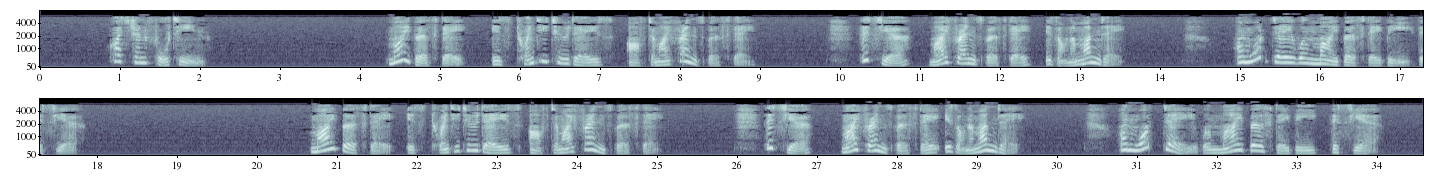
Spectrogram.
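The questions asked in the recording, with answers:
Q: On what day will my birthday be this year?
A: Tuesday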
